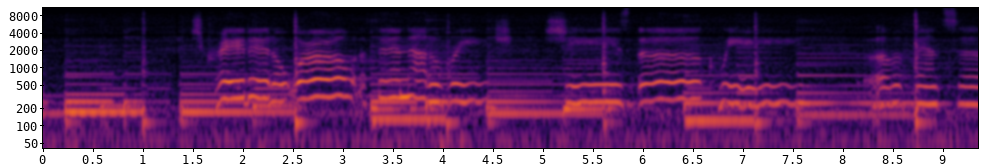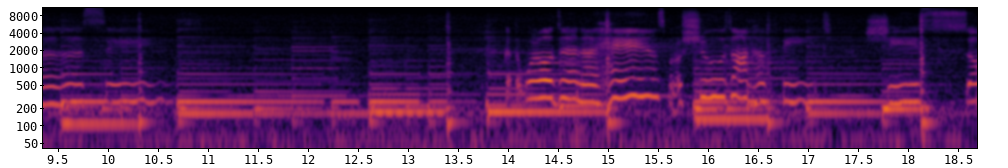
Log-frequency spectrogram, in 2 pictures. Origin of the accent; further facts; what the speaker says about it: Jersey City, New Jersey, United States; I grew up in Jersey City, when Jersey City wasn't great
